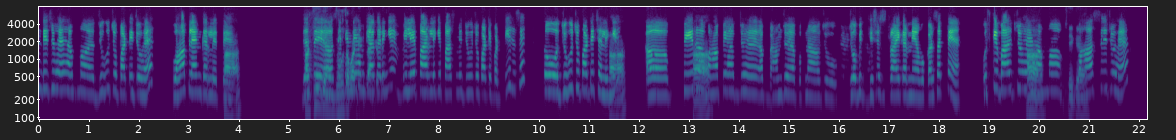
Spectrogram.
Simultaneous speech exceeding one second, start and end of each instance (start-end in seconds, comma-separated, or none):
5.3-7.1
